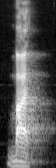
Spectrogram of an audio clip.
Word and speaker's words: 맛: But in Korean, the consonant sound stops and doesn't release. And so therefore we call it unreleased 디귿 sound.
